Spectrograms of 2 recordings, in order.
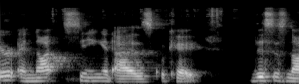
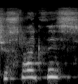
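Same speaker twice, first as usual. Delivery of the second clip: switched into English accent; 13 semitones higher, 5 dB quieter than usual. Retelling coming back from a hike speaking only one way: put-on English accent. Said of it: "I came out with an English accent".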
